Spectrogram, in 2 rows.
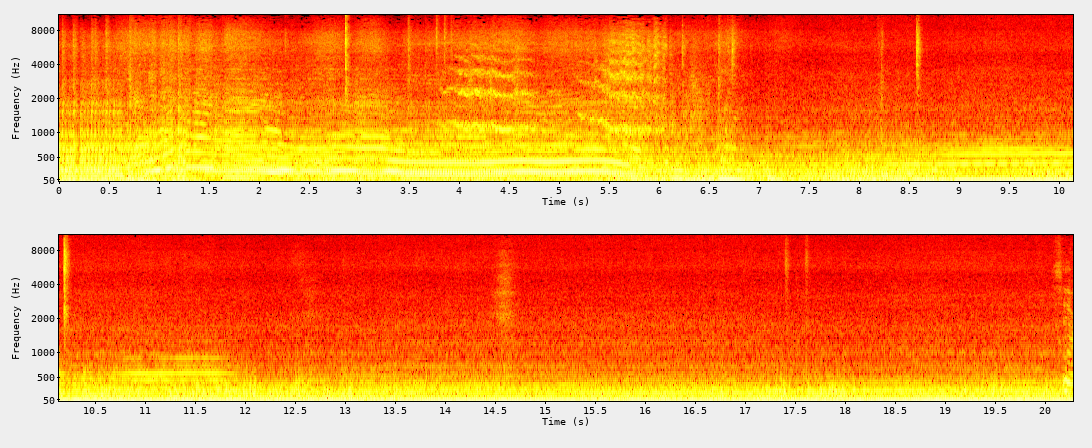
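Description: Audi RS3 with a Stage 2 tune launching hard at a drag strip, engine revving up through rising harmonics then roaring loud and close, fading into a steady rumble as the car pulls away.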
